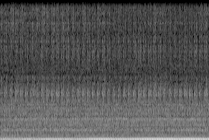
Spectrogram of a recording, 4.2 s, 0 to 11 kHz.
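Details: 1995 Geo Metro at steady low idle: light, quick ticking, a few per second, typical of a noisy hydraulic lifter. B-12 fuel injection cleaner is added to the engine oil before an oil change.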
